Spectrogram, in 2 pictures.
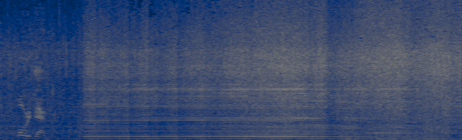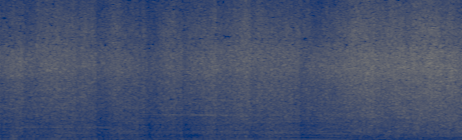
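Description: An outboard motor roars as a boat speeds up.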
